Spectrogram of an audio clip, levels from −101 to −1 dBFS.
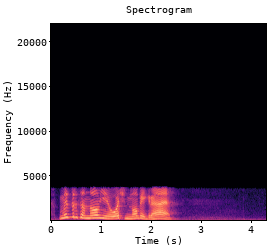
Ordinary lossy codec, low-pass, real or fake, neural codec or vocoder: none; 3.6 kHz; real; none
